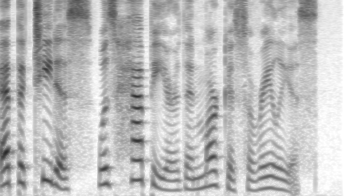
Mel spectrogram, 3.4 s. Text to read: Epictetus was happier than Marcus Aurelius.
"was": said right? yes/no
yes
